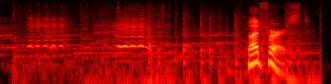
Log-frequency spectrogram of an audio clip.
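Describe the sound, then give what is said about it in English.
A goat bleats several times with a quavering, wavering cry, starting moderately and ending with two louder bleats in quick succession. “Also, it's getting to be that time of year to put away the lawn tools, the mower, the trimmer, the goats.”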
